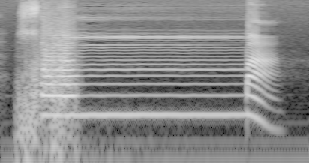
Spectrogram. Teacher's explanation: Nah, mim ditasydid ini namanya bacaan hunnah dan cara membacanya adalah dengung ya.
